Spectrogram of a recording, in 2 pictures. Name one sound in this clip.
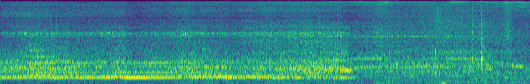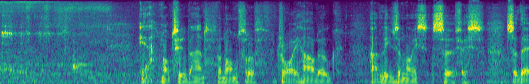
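A wood lathe spins with a steady hum.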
